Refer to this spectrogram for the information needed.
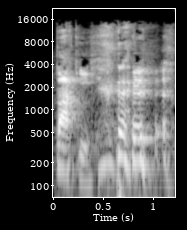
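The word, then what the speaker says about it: Paqui: Hey, we're Paki, pronounced Paki.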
